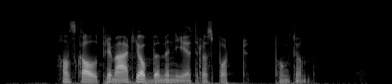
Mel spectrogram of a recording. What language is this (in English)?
Norwegian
